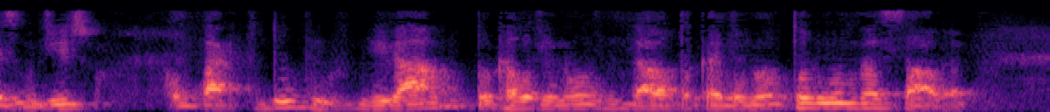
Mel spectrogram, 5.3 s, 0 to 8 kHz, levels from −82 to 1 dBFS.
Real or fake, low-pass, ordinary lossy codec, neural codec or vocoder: fake; 7.2 kHz; MP3, 24 kbps; codec, 16 kHz, 1 kbps, FreqCodec, smaller model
